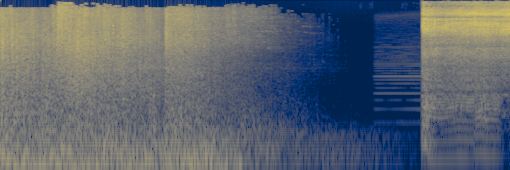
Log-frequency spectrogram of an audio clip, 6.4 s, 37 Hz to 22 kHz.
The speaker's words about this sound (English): Directly below, a shimmering green dome emerges from the thick veil of the poison smoke. Automated proximity thrusters fire just before the vessel crashes through the roof of the Gen 4.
